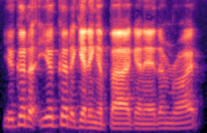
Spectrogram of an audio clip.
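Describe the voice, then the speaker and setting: A man co-hosting a casual podcast chat, cutting in with teasing jokes and quick questions. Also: medium pitch, expressive, a loud crowd. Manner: joking, teasing quips. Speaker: podcast co-host.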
